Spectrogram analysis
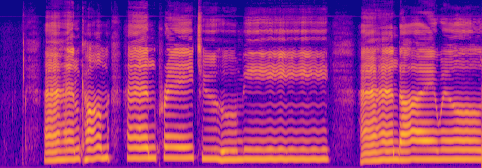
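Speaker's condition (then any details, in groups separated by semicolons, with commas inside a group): No condition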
